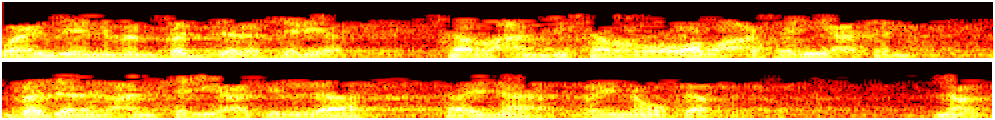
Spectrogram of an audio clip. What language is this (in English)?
Arabic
